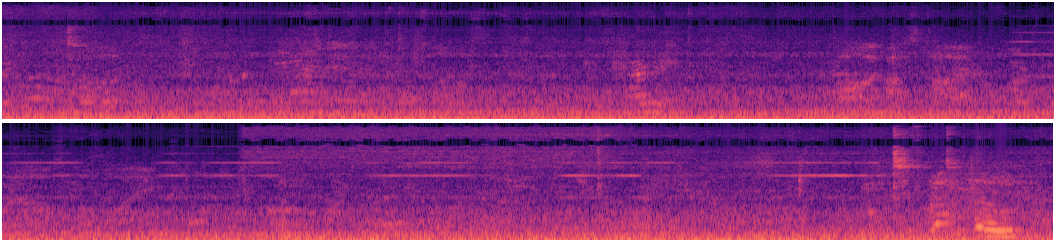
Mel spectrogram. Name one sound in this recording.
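A train rumbles steadily as it pulls away.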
